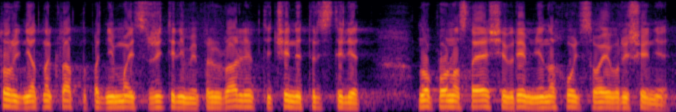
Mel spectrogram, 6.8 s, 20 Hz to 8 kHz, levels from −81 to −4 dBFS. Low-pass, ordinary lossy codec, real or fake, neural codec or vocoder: none; none; real; none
